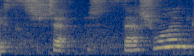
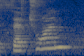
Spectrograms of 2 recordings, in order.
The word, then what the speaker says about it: Sichuan: Now, most Americans say Sichuan chicken, but I do believe it is Sichuan.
